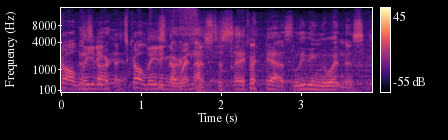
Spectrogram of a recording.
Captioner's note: laughter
